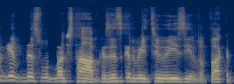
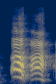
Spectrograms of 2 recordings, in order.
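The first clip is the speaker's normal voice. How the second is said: high loud relieved groan; tired groan; 8 semitones higher, 6 dB louder than usual. Retold or imitated. Describing coming home from work, loud groan. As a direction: groan like after a hard day. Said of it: "You sit there".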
